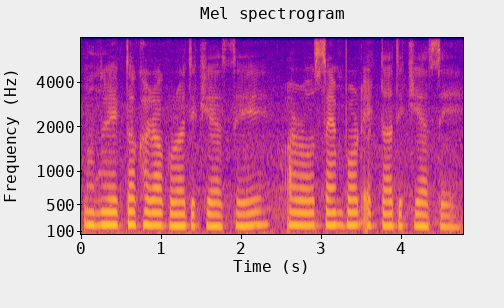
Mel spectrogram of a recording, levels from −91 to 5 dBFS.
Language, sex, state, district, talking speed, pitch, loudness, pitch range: Nagamese, female, Nagaland, Dimapur, 115 wpm, 185 Hz, -14 LUFS, 180-190 Hz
